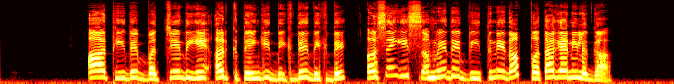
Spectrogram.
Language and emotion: Dogri, happy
